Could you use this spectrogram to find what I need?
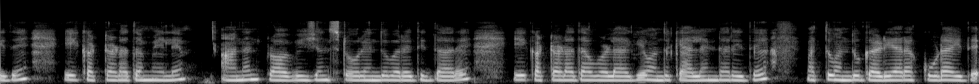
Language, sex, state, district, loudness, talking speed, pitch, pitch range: Kannada, female, Karnataka, Raichur, -16 LUFS, 115 wpm, 200 Hz, 195-210 Hz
